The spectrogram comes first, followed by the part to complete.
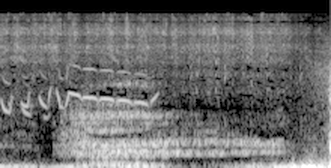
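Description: Produced animal sound effects: a quick, wavering high-pitched call, then a lower roar-like sound lasting about a second and a half.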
